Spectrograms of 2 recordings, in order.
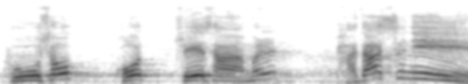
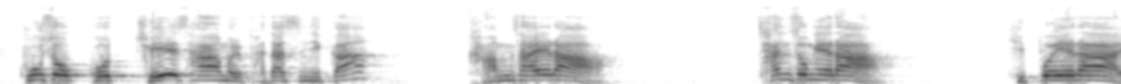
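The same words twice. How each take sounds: First: Slow, deliberate reading together; slow scripture reading. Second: Slow, rising proclamation; proclaiming scripture. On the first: Real, not acted. Pastor leading the congregation in reading the verse, slow. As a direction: draw each word out as scripture. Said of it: "같이 읽겠습니다". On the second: Shown as a demonstration. Pastor proclaiming the verse commands thanks and praise, rising. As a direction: proclaim it joyfully, word by word. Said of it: "이렇게 말씀하시는 거예요".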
